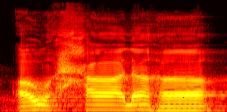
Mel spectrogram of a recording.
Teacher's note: اوحا حلق کے درمیان سے اور ہا حلق کے نیچے والے حصے سے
